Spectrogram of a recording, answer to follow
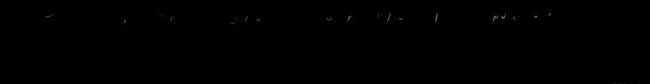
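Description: Marker pen squeaking on the glass of a lightboard as words are written: a run of short, faint, high-pitched squeaks, sparse at first and coming thicker from about halfway.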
